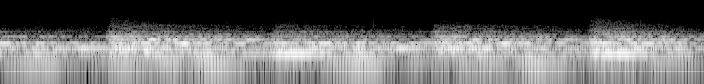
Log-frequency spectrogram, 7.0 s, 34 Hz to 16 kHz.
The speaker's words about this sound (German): Von der weltberühmten Gloriosa-Glocke am Erfurter Dom. Aber seid nicht enttäuscht, wenn das nicht klappt, denn die Gloriosa-Glocke, die wird nur an 8 hohen Feiertagen im Jahr geläutet oder wenn zufällig gerade im Dom ein Priester geweiht wird.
